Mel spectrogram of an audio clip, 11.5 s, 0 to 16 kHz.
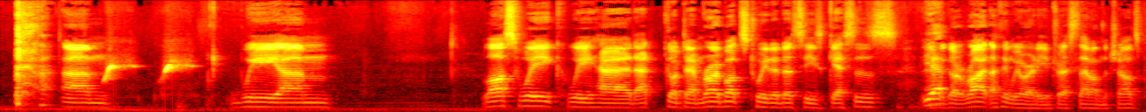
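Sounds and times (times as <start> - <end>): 
speech: 0.4 - 1.4, 2.3 - 3.4, 4.8 - 11.4
person trying to whistle with breathy puffs and squeaky chirps: 1.0 - 2.2.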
